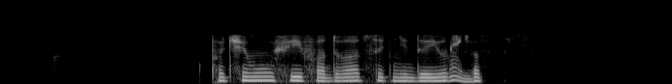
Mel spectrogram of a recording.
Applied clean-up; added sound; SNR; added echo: neural mask model Resemble Enhance denoiser.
